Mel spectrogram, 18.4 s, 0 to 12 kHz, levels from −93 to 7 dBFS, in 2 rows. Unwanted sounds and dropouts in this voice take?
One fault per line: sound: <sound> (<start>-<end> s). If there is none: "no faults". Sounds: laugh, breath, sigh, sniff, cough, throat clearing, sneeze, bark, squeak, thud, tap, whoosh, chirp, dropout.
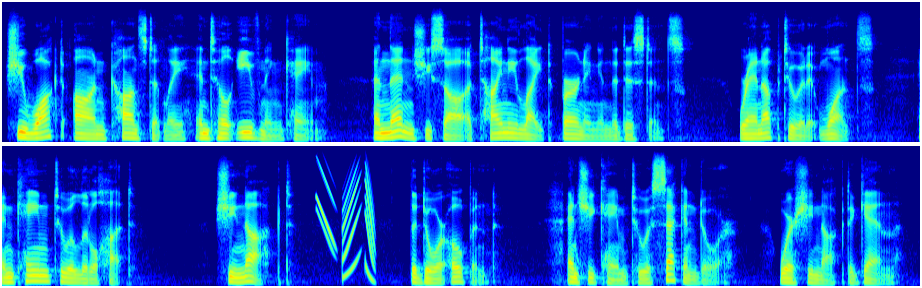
sound: chirp (12.3-12.9 s)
